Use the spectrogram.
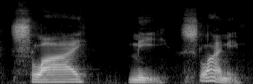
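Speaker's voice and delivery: sly, me, slimy said syllable by syllable; split into syllables. Shown as a demonstration. Teacher sounding out "slimy" for the class. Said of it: "So let's go".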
